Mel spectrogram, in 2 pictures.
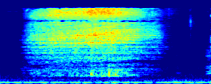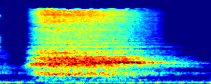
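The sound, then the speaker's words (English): A slow, deep breath during a guided relaxation: a soft, airy inhale lasting a couple of seconds, a brief pause, then a longer and louder breathy exhale, with no talk. “You can now take a deep breath.”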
